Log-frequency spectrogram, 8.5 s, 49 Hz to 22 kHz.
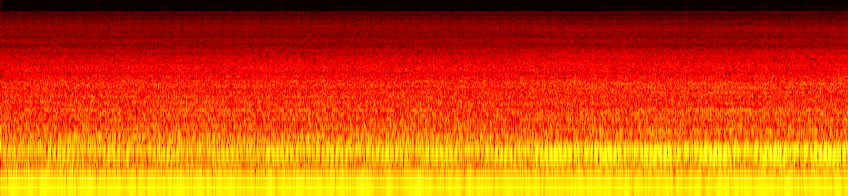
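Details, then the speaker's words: Combine 525 diesel after water pump replacement, definitely warm after working hard; oil pressure low at hot idle, higher once cooled: steady even low rumble, smooth idle, no knocks or misses; healthy. "It was good. I always like to have some good oil pressure and good oil flow. That's definitely warm."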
